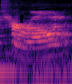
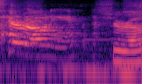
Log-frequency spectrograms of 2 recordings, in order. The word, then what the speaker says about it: Chironi: Well, Tyler, by the way, you said my last name wrong on the Facebook live. You said Chiron. Yeah. Is it? It's Chironi.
